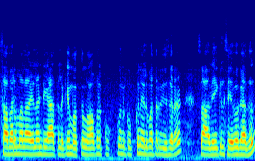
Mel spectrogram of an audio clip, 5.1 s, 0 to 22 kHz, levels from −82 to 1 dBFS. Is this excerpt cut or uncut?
uncut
